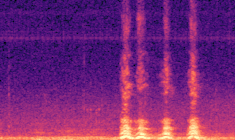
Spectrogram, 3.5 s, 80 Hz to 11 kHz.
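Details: Four quick yapping barks from a Great Dane puppy at Puppy Hill, recorded 03-06-2019, following a low rumbling background noise at the start.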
